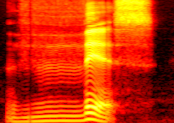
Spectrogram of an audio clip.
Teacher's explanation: We voice the TH, we voice the I, and we do not voice the S. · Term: voiced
